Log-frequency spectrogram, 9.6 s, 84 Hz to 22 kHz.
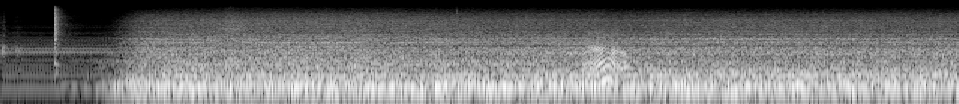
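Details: Commercial oil boiler burner rated 100–267 kW, set to minimum (100 kW), fed from a bunded oil tank, at start-up; fan spins up after a click into a steady even rush with low hum, no rattle or scrape; normal pre-purge.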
